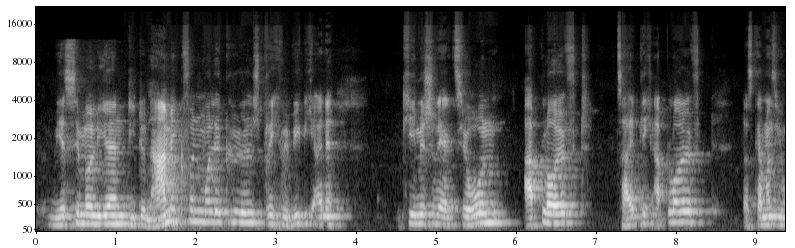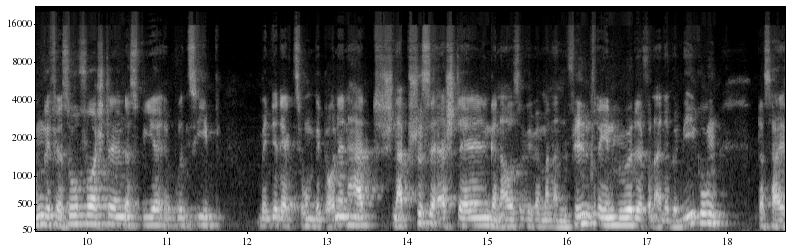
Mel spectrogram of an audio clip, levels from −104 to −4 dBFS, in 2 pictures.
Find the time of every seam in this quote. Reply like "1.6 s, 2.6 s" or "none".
none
